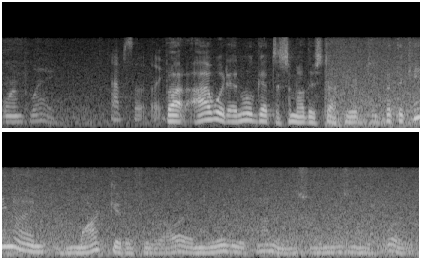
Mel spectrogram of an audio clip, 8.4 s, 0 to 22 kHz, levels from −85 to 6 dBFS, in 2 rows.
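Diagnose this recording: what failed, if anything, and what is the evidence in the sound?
Nothing failed, and the sound holds no evidence of any fault.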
